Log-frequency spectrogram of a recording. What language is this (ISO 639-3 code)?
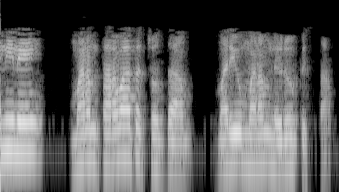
tel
